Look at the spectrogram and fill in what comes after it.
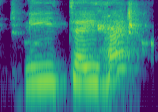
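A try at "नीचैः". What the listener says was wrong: Nichaihi, not ha. Okay. Visarga sound.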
